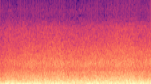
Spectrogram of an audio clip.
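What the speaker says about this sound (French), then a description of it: "Trop de vent." Strong wind buffets the microphone on a seawall during surfcasting, a loud, steady roar blended with the wash of surf and ocean waves, with no voices.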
